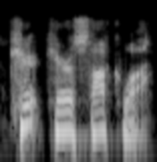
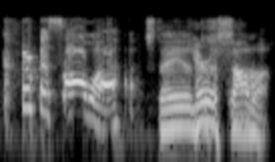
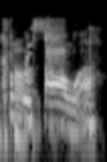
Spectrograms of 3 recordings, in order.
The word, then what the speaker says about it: Kurosawa: of coming full circle karasakwa no kurosawa what'd i say kawasaki i apologize good lord it ain't that hard to pronounce even i can pronounce it jesus it's the kurosawa the chorus i'm gonna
